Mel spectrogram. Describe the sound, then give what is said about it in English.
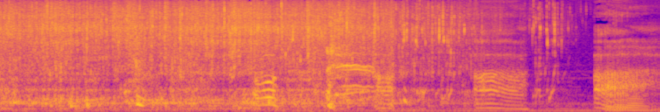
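A steady stream of urine trickles and splashes into water for several seconds, with brief muffled vocal sounds over it before it breaks off near the end. “Why does the fart unleash the pee?”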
